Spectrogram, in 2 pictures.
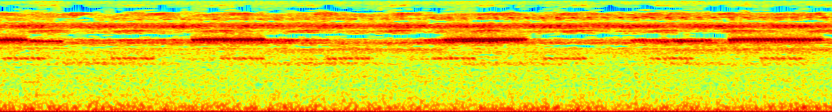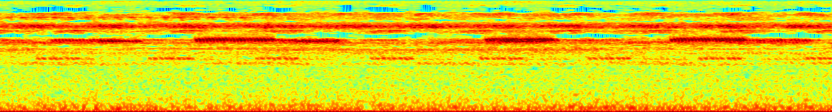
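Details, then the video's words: Several crickets chirp through a park evening, bright sustained trills with gentle periodic swells about each second, steady and unbroken, faint low background rumble. "Cricket Sounds in a Peaceful Park"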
